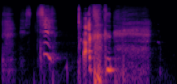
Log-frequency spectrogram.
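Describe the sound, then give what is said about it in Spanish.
A person sneezes: breathy, voiced sounds build into a loud, noisy burst that trails off into a hissing exhale, heard alone without talk. “Me he dado cuenta que me doy mucho asco. Saco la lengua cuando estornudo.”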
